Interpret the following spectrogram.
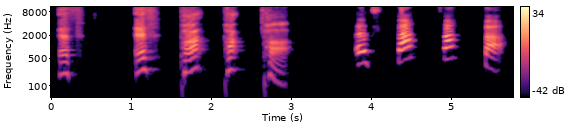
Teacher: এফ, উপরের দাঁত নিচের কি বল, উপরের দাঁত নিচের ঠোঁটের সঙ্গে টাচ করবে।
